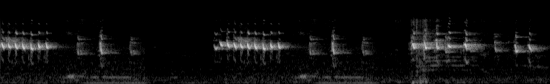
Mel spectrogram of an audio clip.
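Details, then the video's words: Rolling, richly varied song of a yellow-vented bulbul: three fast bubbly trilled phrases, each followed by short chips and scratchy notes, separated by brief pauses, the last phrase busier and more complex. "Suara Burung Trucukan Terbaik Ngerol Isian Mewah"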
